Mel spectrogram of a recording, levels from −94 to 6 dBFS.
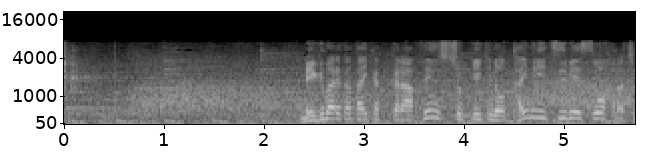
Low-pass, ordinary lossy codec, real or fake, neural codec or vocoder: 7.2 kHz; MP3, 64 kbps; real; none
